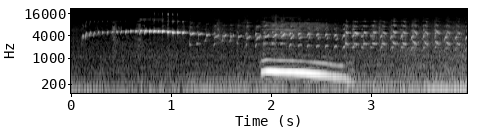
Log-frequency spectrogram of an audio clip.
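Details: White-rumped shama in vigorous full-fill song: a long high thin whistle arching then fading, followed by a strong downslurred whistle, with a fast, rapidly pulsing high chatter running alongside and a low background hum.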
